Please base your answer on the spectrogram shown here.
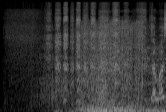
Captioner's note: Kaufmo growling; panting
